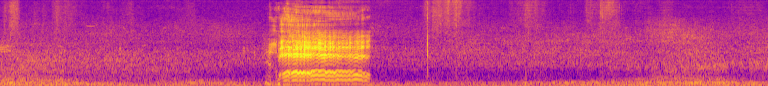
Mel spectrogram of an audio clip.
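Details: A Border Leicester ewe called Roxy bleats once, a quavering nasal cry about a second long, followed by a sharp click, against a constant low hum of background noise.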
